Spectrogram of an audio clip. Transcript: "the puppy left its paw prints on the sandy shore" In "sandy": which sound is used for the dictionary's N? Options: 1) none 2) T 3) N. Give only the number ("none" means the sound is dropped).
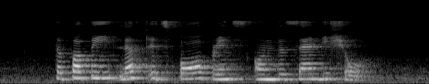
3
